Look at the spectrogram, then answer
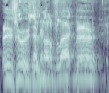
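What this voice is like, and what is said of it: Terrible imitation of another person's voice. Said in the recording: “that's a terrible impression of Martha”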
